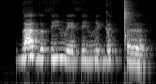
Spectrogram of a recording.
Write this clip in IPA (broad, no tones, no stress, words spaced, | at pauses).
d̪ad̪ʊ θiβeθi βiɖʊt ǀə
